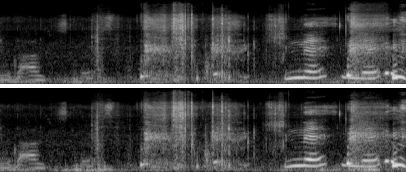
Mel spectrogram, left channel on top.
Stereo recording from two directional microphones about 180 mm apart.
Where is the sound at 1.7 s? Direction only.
Centre (ahead or behind).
